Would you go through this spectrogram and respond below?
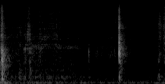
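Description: Large, thin oracle cards riffled and shuffled by hand in short, soft bursts, close and fairly quiet, with brief papery slaps between gaps.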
